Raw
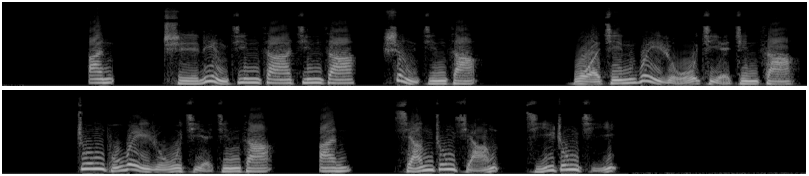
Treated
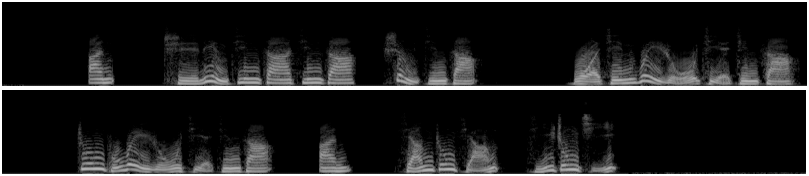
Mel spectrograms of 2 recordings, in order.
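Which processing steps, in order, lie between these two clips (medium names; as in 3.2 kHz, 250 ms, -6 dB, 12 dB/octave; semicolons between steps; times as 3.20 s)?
low-pass 1.6 kHz 12 dB/octave, from 13.54 s 6.3 kHz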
